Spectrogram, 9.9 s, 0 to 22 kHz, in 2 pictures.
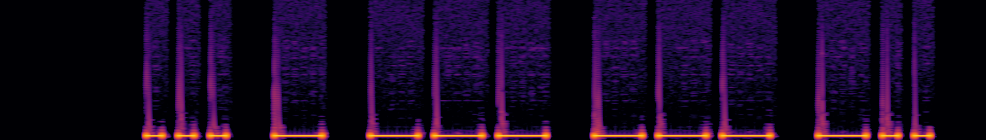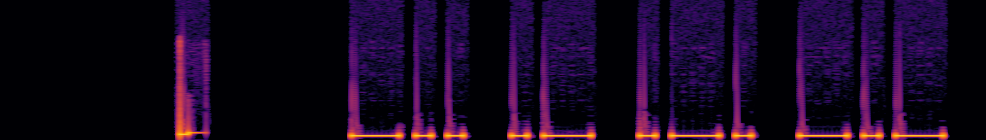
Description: Morse code, heard as a keyed tone, about 15 wpm, 700 Hz. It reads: STOOD DARK
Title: Sentences from Top 500 Words - New Word Drill - 15wpm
